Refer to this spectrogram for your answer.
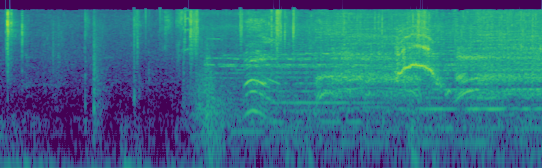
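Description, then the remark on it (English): A rough, rushing noise gives way to a man's loud screams as he is set on fire after being doused with lighter fluid, several drawn-out wails rising and falling in pitch over a steady noisy background. “And he's like fucking screaming”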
